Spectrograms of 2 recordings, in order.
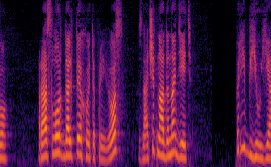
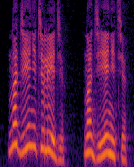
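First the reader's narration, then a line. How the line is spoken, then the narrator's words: Sigh. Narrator (Russian): вздохнул он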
